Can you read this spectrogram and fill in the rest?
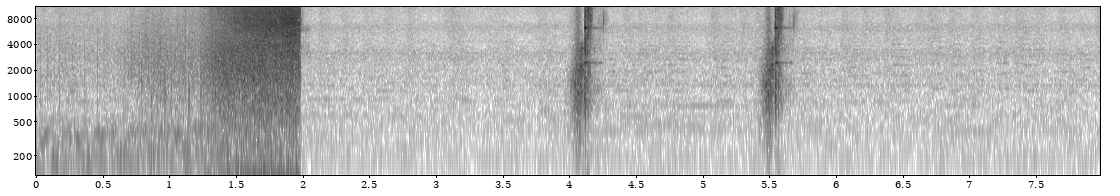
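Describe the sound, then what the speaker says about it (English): A fire attack in the Call of Saregnar game sets an enemy ablaze: a loud, rising roaring burst lasting about a second, then two short sharp flare-ups a moment apart over quiet background. "Let's just set this guy on fire."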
